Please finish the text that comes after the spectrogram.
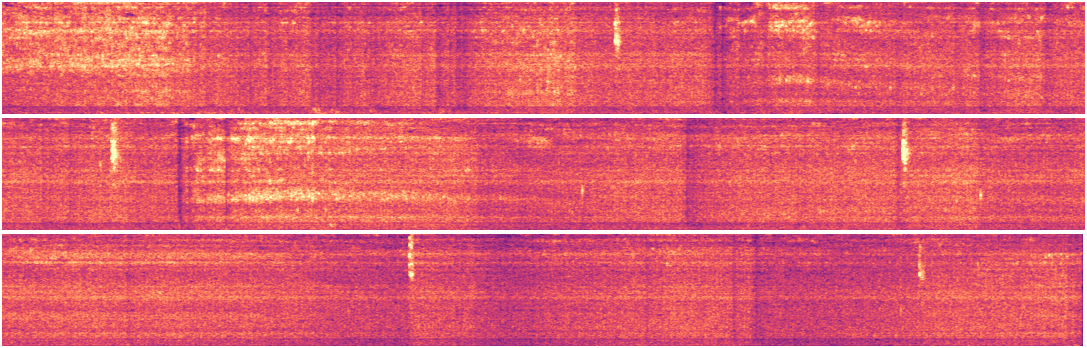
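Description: A Chevrolet Trailblazer engine idles with its air-conditioning compressor running: a steady, even mechanical drone and hiss that holds for the whole stretch, close by, with a few faint ticks and no talk.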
